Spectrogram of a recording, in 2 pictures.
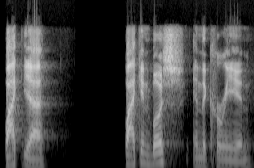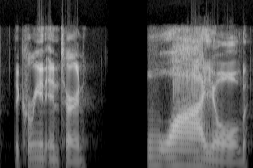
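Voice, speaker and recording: Excitable young man, bright lo-fi stream voice. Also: lowish voice, slow, clean tone. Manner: excitable, swears freely, fills speech with "like". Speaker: streamer reacting to a documentary. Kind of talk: casual live-stream reaction chat.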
